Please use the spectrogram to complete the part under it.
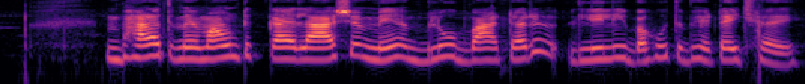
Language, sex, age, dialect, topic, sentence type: Maithili, female, 18-24, Bajjika, agriculture, statement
